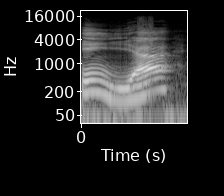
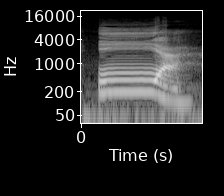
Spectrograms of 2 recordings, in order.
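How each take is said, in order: First: The first vowel is short, the y pressed. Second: The first vowel is drawn out long. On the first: The speaker calls it right. "Hamzahnya nggak boleh panjang ya. Dia cuma satu harokat" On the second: The speaker calls it wrong. "bukan iya"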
